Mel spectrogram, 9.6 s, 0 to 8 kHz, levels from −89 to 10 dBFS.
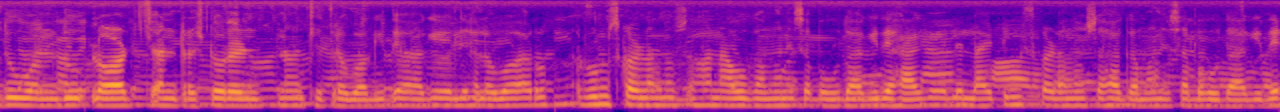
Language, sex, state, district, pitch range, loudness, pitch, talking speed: Kannada, female, Karnataka, Belgaum, 180-195 Hz, -19 LUFS, 185 Hz, 125 wpm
